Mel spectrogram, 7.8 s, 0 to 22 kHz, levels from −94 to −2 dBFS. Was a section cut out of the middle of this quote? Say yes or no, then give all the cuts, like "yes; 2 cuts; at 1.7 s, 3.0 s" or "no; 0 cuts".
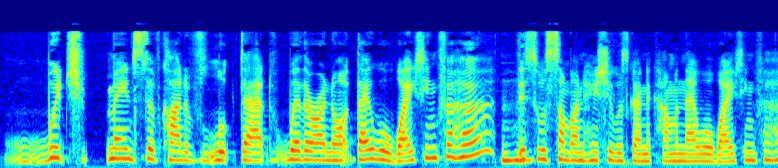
yes; 2 cuts; at 1.4 s, 6.0 s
